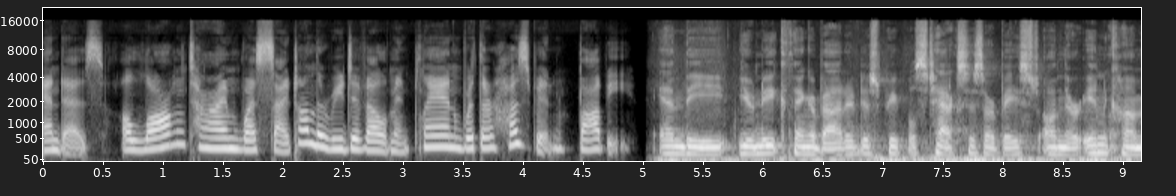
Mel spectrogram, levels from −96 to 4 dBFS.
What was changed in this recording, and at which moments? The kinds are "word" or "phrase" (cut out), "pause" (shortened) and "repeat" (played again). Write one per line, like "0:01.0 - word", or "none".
0:02.1 - phrase
0:05.8 - word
